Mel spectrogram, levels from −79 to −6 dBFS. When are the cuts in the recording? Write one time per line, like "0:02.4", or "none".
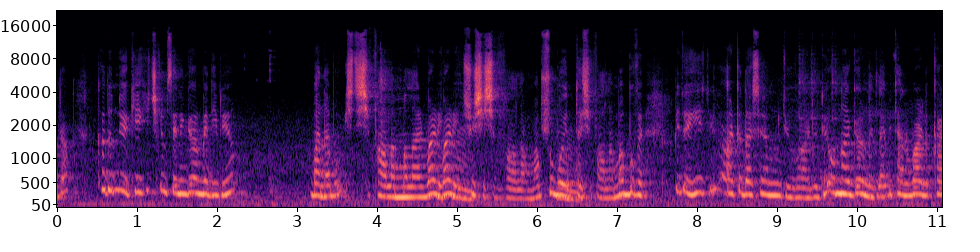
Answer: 0:02.0
0:04.8
0:06.0
0:07.8
0:09.0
